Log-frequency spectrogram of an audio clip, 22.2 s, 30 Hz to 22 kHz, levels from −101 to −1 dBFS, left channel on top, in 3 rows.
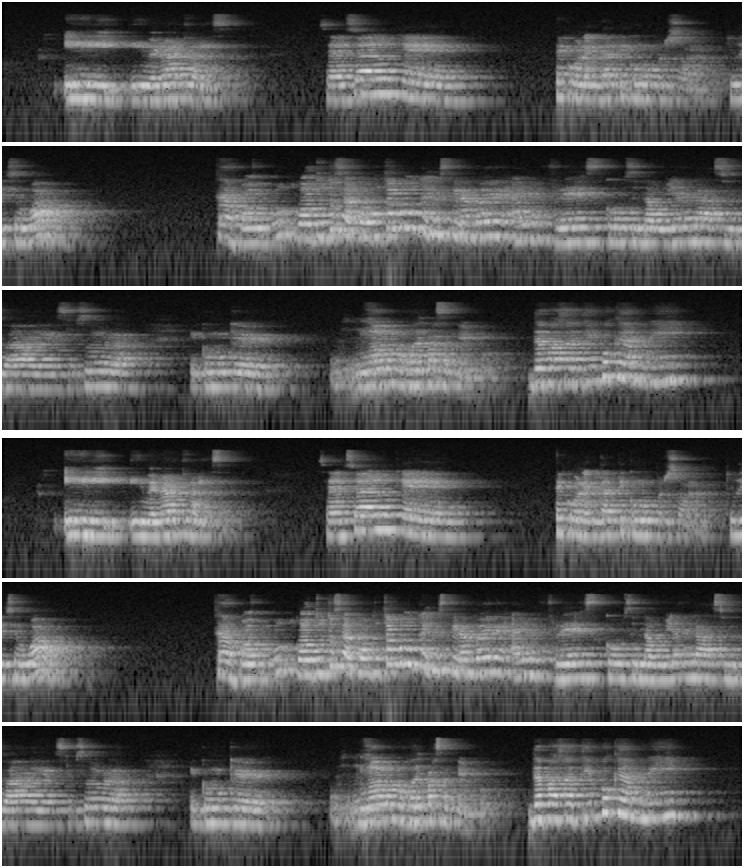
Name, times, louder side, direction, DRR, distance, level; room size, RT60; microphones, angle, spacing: voice 1, 0.6-2.1 3.2-4.5 5.5-7.0 7.3-8.0 9.8-16.1 16.7-17.5 18.1-19.5, right 1 dB, 55° right, 0 dB, 0.7 m, -29 dB
voice 2, 20.1-21.5, right 4 dB, 85° right, 1 dB, 0.4 m, -28 dB
4.8 x 2.9 x 2.5 m, 0.99 s
head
